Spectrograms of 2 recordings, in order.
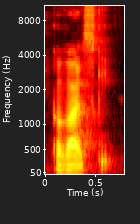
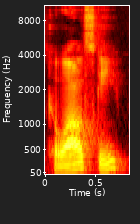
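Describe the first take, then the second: First: The middle consonant sounds like a V. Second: The middle consonant sounds like an English W. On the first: The speaker calls it right. "W is pronounced like a V" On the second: The speaker calls it wrong. "is not pronounced Kowalski"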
